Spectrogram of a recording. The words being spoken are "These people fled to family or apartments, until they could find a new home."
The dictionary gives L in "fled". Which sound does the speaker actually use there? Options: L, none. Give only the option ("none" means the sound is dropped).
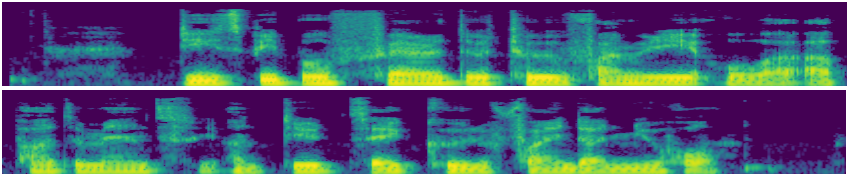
none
